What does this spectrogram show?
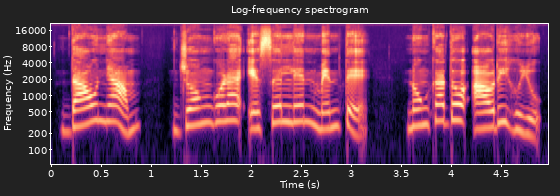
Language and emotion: Santali, neutral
